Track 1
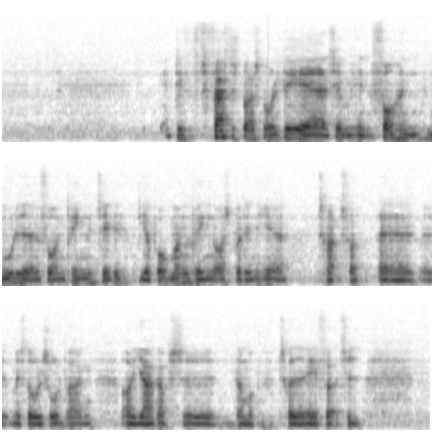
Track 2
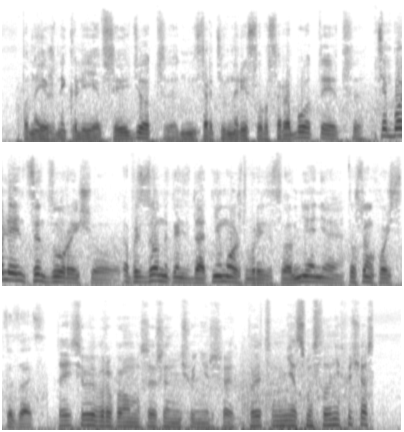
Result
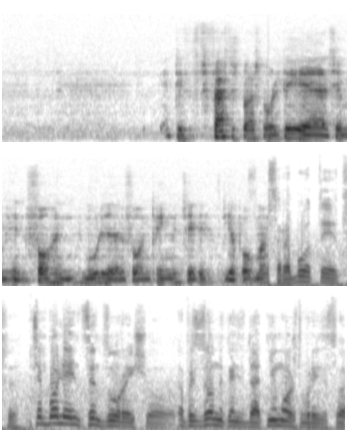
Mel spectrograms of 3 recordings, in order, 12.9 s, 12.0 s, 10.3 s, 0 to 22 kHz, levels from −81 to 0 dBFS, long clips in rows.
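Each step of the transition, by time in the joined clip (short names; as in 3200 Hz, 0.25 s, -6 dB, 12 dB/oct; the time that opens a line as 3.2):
track 1
5.57 add track 2 from 2.12 s 0.55 s -16 dB
6.12 switch to track 2 from 2.67 s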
